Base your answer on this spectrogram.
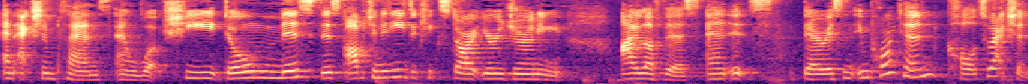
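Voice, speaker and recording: The woman's voice sits at a medium pitch, with lively intonation and an animated tone. She keeps a moderate pace over noticeable background noise. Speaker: online business educator. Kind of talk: screen-share tutorial.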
